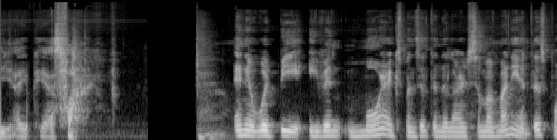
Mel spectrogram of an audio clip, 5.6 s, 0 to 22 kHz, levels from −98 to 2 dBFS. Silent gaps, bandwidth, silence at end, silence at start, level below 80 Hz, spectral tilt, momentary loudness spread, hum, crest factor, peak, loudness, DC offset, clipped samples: 1.47-1.95 s; over 20 kHz; 0 s; 0 s; -58 dBFS; -5.5 dB/octave; 16 LU; none; 18 dB; -6 dBFS; -23 LUFS; under 0.1%; under 0.1%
